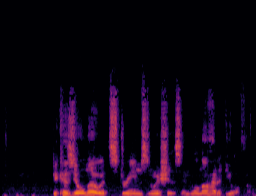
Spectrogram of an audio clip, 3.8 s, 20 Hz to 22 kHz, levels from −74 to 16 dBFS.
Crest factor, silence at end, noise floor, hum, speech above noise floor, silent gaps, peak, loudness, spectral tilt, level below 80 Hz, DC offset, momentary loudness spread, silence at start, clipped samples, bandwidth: 18 dB; 0.25 s; -50 dBFS; none; 30 dB; none; -4 dBFS; -20 LUFS; -3.5 dB/octave; -62 dBFS; under 0.1%; 10 LU; 0.05 s; under 0.1%; 13 kHz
